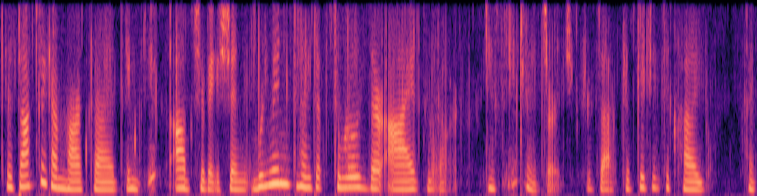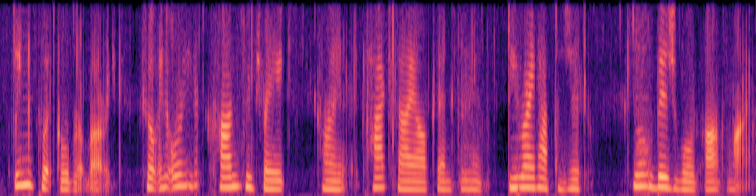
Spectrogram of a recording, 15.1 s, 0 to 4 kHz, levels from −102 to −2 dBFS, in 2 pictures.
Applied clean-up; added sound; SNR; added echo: neural separator model SepFormer WHAMR!.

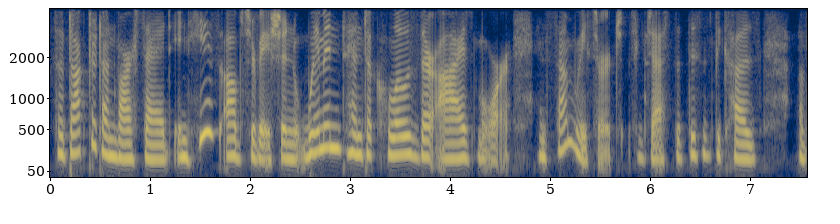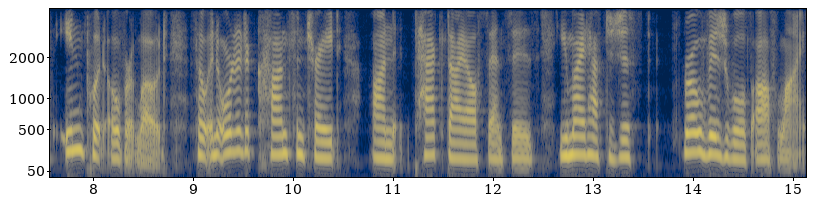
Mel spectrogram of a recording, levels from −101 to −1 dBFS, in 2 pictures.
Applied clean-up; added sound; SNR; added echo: none; none; none; none.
